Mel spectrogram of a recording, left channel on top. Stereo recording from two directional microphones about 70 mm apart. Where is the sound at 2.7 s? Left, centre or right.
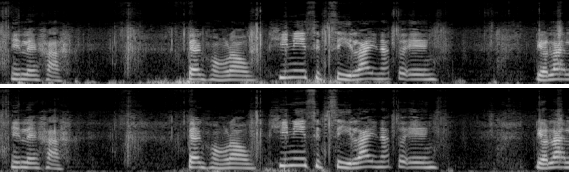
Right.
